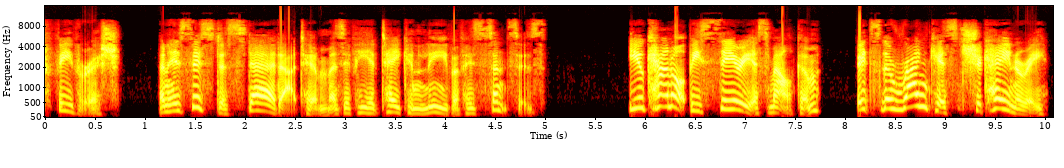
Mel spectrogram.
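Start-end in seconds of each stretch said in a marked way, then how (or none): 5.8-10.0 high, incredulous scorn; scornful disbelief. Acted. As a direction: dismiss him with contempt. Sister scorns brother's séance.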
